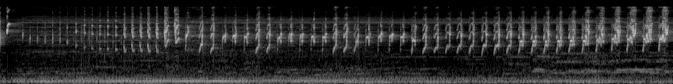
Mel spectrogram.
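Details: Long-tailed shrike sings a fast, steady series of short high notes, about three per second, slightly accelerating into a continuous chattering rattle.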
